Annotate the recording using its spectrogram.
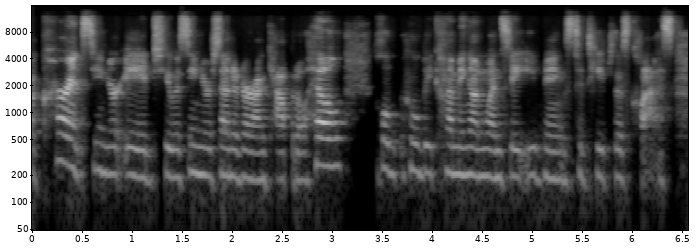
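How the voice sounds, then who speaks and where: This woman has an American accent and a bright, sharp tone. Her intonation stays monotone and flat. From New York City. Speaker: professor and program director. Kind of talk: information webinar presentation. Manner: fast.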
